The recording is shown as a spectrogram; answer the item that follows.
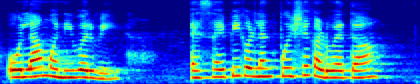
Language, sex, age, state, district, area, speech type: Goan Konkani, female, 18-30, Goa, Canacona, rural, read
